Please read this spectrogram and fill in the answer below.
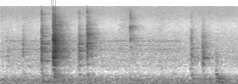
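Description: A few light, sharp clicks and taps, the sharpest about half a second in, as a measuring tool, likely calipers, is set against a carbon feeder rod blank to take its diameter.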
